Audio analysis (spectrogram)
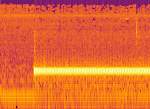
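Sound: telephone ringing tone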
